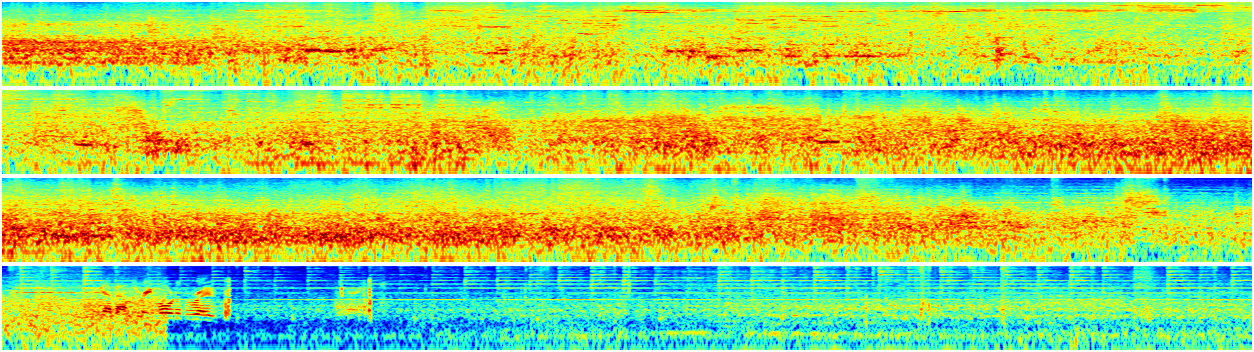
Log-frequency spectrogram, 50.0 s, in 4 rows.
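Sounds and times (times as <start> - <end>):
wheels clacking over rail joints: 0.0 - 39.2
train rolling rumble: 0.0 - 50.0
train wheels squealing on rail: 1.1 - 18.0, 19.7 - 21.2.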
